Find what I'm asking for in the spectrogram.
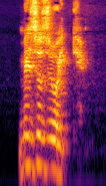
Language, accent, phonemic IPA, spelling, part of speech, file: French, Canada, /me.zo.zɔ.ik/, Mésozoïque, proper noun, LL-Q150 (fra)-Mésozoïque.wav
- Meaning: Mesozoic period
